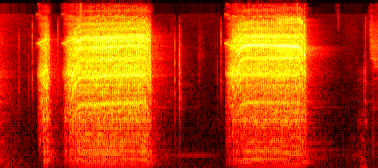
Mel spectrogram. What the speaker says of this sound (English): this one has a little clicky sound to it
